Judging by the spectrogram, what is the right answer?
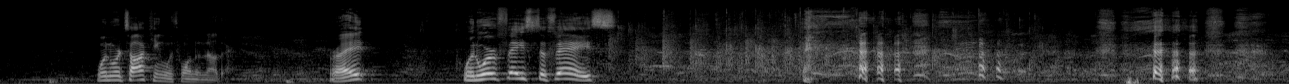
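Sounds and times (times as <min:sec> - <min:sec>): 
speech: 0:01.0 - 0:02.4, 0:03.3 - 0:03.8, 0:04.6 - 0:06.3, 0:09.0 - 0:10.1
murmur of voices: 0:02.1 - 0:12.8
church congregation clapping: 0:05.9 - 0:12.8
chuckles and laughter: 0:06.2 - 0:12.8.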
